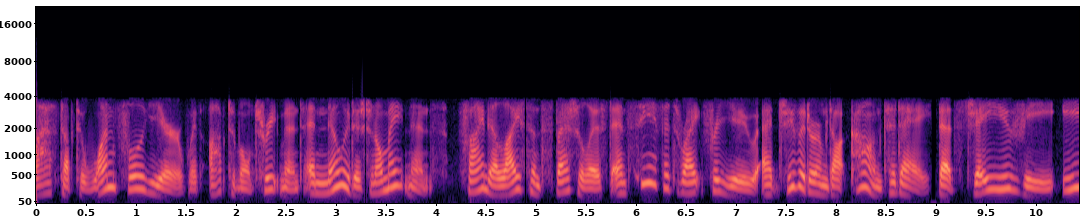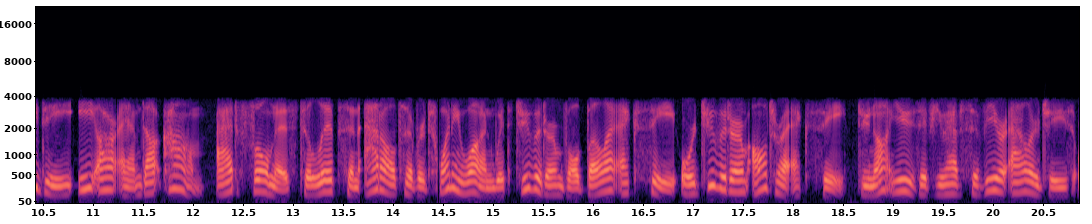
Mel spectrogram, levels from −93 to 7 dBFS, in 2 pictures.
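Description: Packet loss filled with silence cuts the speech at 3.28–3.30 s, 4.88–4.90 s and 14.44–14.46 s. Each 20 ms hole fits a single lost packet replaced by silence, and has hard edges on the narrowband G.711 line.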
